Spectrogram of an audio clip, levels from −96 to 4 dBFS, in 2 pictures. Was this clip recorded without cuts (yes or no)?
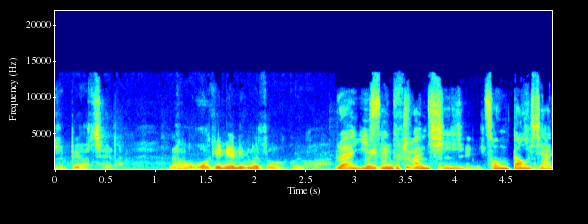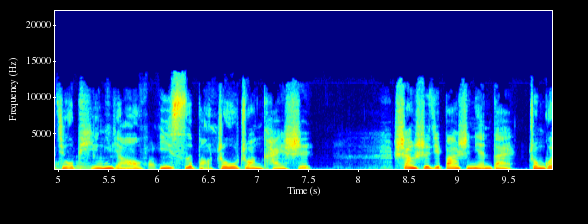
yes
